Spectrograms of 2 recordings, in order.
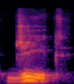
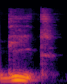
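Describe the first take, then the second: First: It begins with a soft j sound. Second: It begins with an Egyptian hard g sound.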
